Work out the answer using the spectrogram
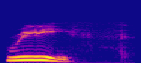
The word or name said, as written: wreath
